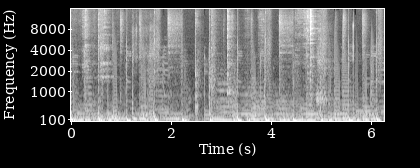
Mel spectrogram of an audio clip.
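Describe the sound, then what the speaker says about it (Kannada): Cooked ragi dosa being lifted off a hot griddle, with busy metallic scraping, clinking and tapping of a spatula against the pan in quick irregular strokes, close and fairly loud, with no voices. "ಈಗ ಬೆಂದಂಥ ದೋಸೆನ ಹೊರತೆಗೆಯೋಣ ಕಾವಲಿಯಿಂದ"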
